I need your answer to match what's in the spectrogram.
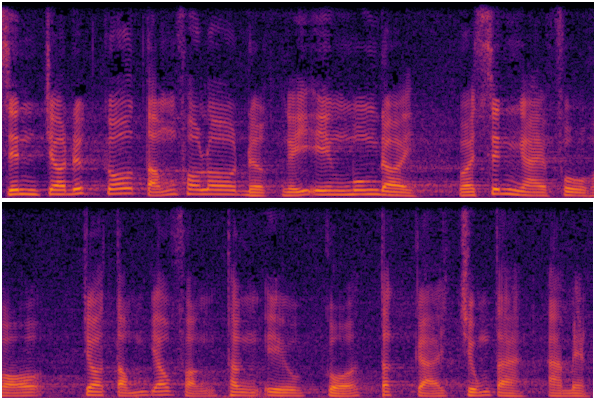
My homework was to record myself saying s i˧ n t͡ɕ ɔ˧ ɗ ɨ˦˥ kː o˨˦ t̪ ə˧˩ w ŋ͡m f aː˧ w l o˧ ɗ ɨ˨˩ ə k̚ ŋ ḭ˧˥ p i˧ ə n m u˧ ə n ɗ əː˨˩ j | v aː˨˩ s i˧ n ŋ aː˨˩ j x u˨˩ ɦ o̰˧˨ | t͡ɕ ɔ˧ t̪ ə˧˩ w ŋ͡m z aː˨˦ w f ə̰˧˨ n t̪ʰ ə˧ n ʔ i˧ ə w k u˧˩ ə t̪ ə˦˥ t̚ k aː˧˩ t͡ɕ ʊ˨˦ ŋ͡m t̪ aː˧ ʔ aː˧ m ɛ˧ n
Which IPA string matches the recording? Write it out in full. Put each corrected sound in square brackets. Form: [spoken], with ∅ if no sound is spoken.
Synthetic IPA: s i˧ n t͡ɕ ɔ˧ ɗ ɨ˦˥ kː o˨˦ t̪ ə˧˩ w ŋ͡m f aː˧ w l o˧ ɗ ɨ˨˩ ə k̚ ŋ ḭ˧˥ [ʔ] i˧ ə n m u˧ ə n ɗ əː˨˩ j | v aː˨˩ s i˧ n ŋ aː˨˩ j [f] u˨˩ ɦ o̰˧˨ | t͡ɕ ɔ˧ t̪ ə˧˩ w ŋ͡m z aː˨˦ w f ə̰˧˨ n t̪ʰ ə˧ n ʔ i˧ ə w k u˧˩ ə t̪ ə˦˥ t̚ k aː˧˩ t͡ɕ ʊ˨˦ ŋ͡m t̪ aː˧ ʔ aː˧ m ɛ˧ n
